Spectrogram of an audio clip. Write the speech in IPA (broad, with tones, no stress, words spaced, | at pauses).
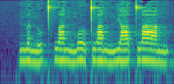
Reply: n̪ə˨˩n u˦t̪ʰwa˥˨nmo˥˨ʊ̯t̪wa˥˨n n̪jä˦t̪wa˥˨n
